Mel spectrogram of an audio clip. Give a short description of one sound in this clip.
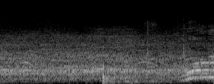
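A dart thuds into a board.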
